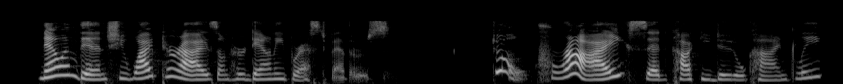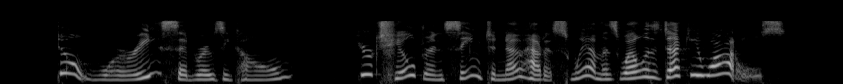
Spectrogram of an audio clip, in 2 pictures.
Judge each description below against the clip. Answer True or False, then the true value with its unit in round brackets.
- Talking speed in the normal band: False (130 wpm)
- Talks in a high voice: True (255 Hz)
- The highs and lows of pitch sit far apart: True (7.7 semitones)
